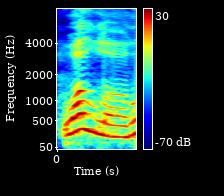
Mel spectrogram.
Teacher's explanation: अल्लाह के नाम को मोटा पड़ा, अल्लाह के नाम से पहले ज़बर है, अल्लाह के नाम पे खड़ी ज़बर है, अलिफ के बराबर लंबा होगा।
